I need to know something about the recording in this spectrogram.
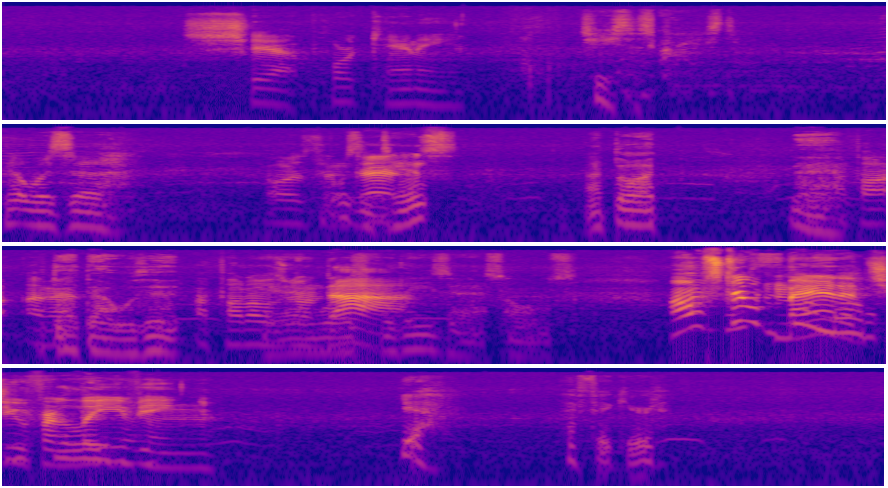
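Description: A man talks animatedly into a microphone, close by.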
